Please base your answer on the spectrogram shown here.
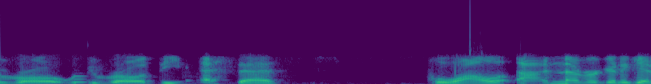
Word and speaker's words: Puyallup: It's a church pew. It's all of us, and we're going up. Pew all up. Oh, Puyallup. Puyallup. There you go. We rode the Puyallup.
